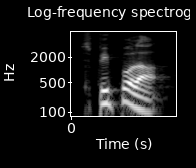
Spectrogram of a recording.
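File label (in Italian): "spippola", dialetto crespinese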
